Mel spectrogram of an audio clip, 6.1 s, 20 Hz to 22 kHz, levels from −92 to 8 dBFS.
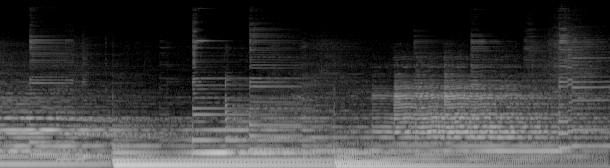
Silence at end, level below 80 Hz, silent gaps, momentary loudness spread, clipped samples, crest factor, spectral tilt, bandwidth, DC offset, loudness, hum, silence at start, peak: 0 s; -26 dBFS; none; 9 LU; under 0.1%; 12 dB; -8 dB/octave; 9.6 kHz; under 0.1%; -24 LUFS; none; 0 s; -10 dBFS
